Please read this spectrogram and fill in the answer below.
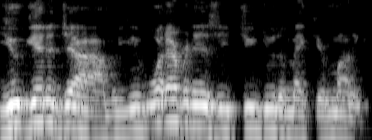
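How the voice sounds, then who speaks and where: A man's ordinary speaking voice, medium in pitch with ordinary pitch variation, at a moderate pace with an American accent. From Chicago, US Midwest. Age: 60s. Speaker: financial advisor, stroke survivor. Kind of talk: interview.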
